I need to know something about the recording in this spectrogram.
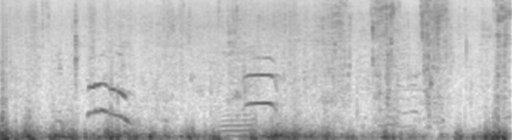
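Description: Goats bleating: a short call falling in pitch about a second in, then a second, steadier call about three seconds in, over a steady low rumble.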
